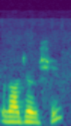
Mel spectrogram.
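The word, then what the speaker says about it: Rajarshi: Sage this rajar RI that's your pronunciation is correct Raja rushi I'm giving you the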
